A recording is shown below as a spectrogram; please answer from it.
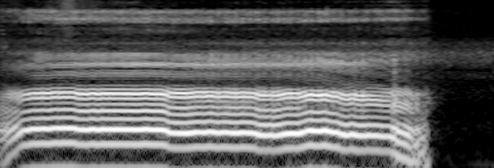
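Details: A beagle gives one long, low, steady howl that wavers slightly and cuts off after about three seconds, in the dark when the alarm goes off in the morning.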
